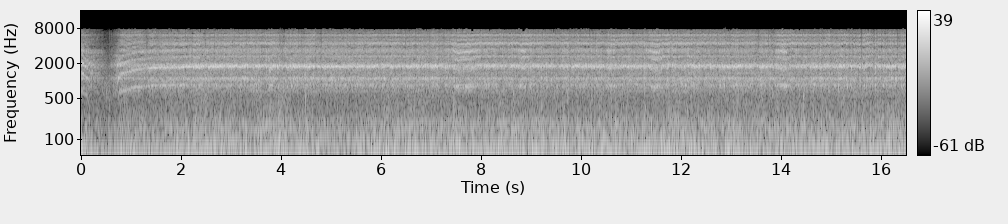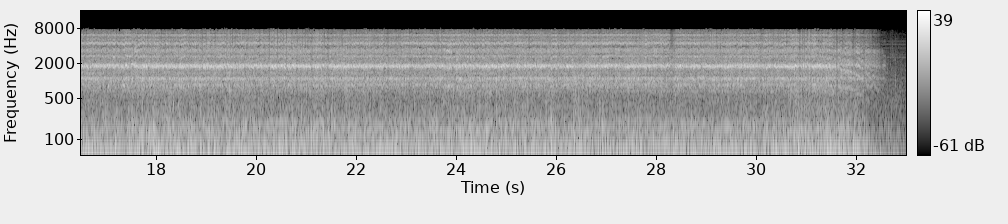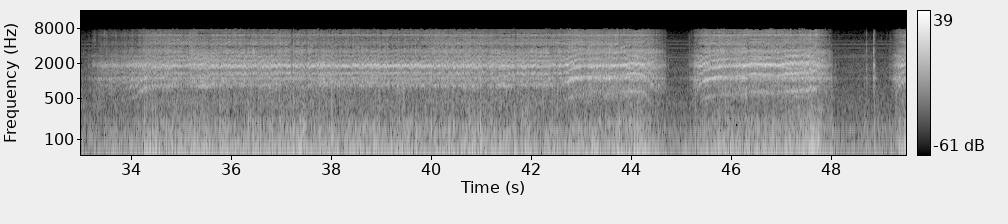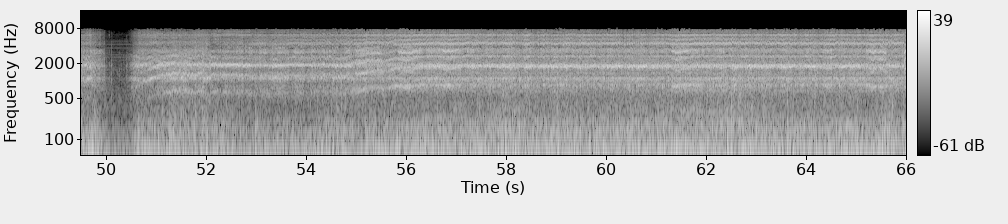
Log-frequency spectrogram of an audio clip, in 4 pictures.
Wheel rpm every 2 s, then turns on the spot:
130, 230, 230, 230, 230, 230, 230, 230, 230, 230, 240, 230, 230, 230, 230, 220, 60, 100, 110, 110, 120, 140, 80, 150, 30, 110, 160, 180, 220, 230, 230, 230, 200.
none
